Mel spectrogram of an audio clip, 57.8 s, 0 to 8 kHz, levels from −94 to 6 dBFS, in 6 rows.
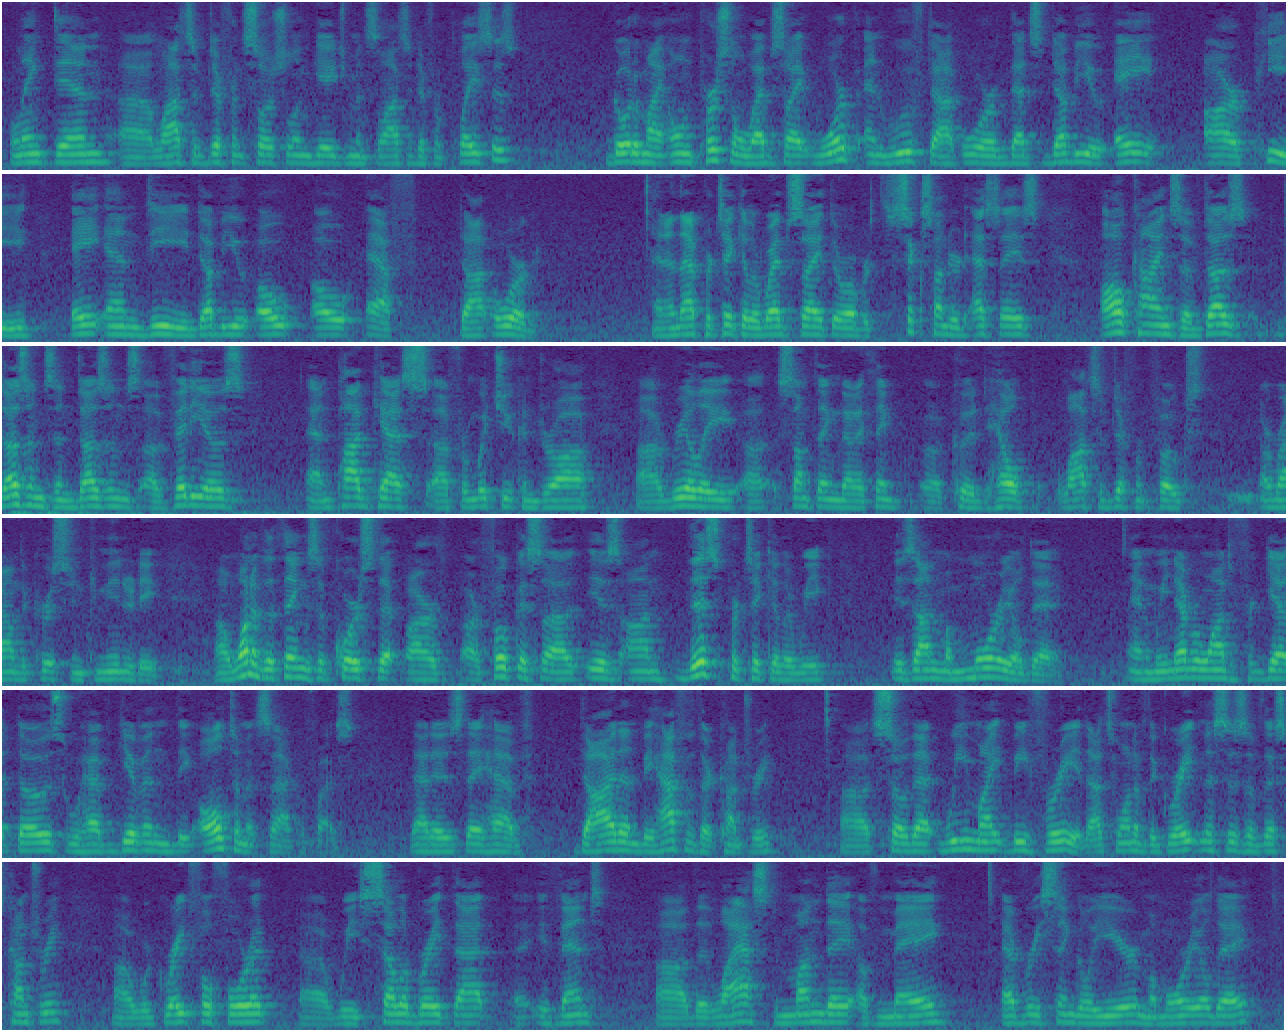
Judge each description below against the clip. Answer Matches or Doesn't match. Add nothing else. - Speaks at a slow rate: Doesn't match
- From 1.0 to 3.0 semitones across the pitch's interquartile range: Matches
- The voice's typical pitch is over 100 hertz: Matches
